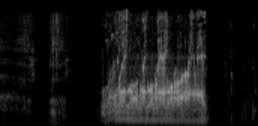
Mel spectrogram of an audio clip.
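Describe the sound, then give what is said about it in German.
Someone gargles a sip of water in one steady, bubbling burst lasting about a second, a loud throaty rattle with quick pulses, framed by a few faint short noises before and after. “Ein Bild gurgelt nicht.”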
